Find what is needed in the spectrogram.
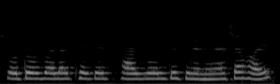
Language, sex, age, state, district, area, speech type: Bengali, female, 18-30, West Bengal, Uttar Dinajpur, urban, spontaneous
